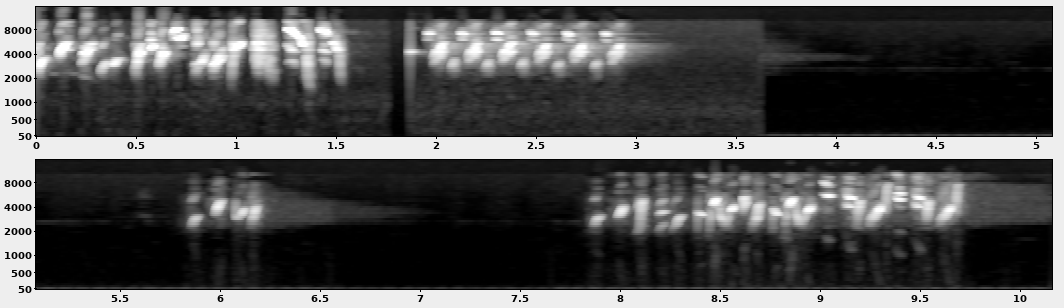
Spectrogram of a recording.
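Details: European goldfinch, major type, kept in a cage: bursts of rapid twittering and trilled notes, then a long lull with a faint low hum and a few isolated chirps, ending in more quick twitters.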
